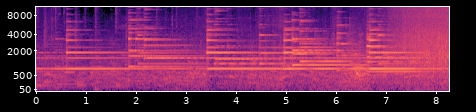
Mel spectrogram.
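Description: Bells of the Olomouc astronomical clock chiming a slow tune: pitched strikes about every second and a half, each note ringing on into the next.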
